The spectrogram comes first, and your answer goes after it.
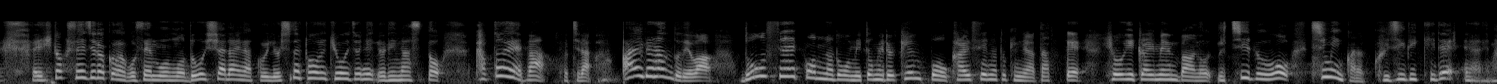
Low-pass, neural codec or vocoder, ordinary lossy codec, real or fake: none; codec, 16 kHz, 1 kbps, FreqCodec, larger model; none; fake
